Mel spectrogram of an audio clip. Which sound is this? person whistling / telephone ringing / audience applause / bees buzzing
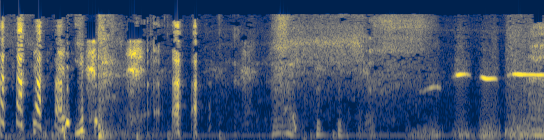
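person whistling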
